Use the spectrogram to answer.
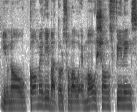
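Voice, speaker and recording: Speaking with an Argentine accent, a man uses a fairly high pitch. His tone is dark and mellow. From Argentina. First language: Spanish. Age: 40s. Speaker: magician. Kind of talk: interview conversation. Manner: halting, searching for words.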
